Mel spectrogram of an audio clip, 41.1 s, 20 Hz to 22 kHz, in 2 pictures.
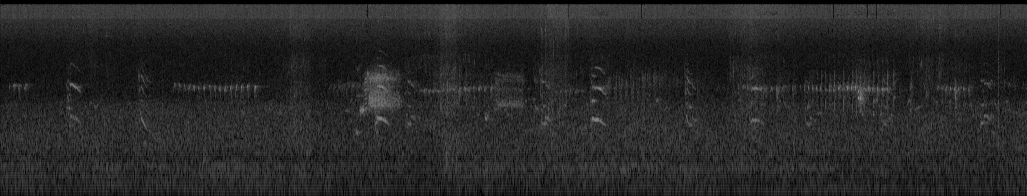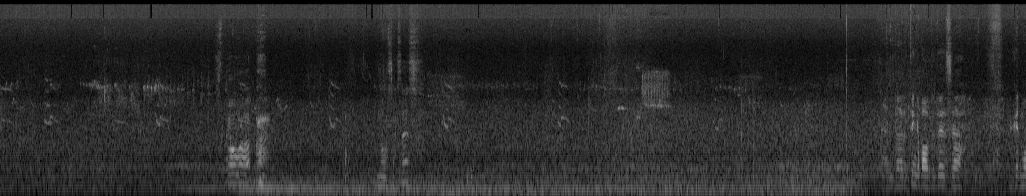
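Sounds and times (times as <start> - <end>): birds chirping and trilling: 7.0 - 8.6, 20.5 - 40.1.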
